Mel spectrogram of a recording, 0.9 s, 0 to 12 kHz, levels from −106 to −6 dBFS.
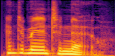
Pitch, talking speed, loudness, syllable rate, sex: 180 Hz, 280 wpm, -15 LUFS, 8.2 syllables/s, male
